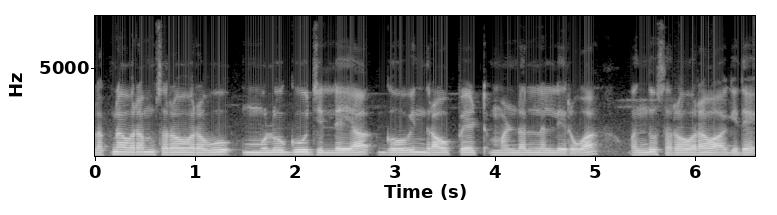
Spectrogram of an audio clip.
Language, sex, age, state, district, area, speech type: Kannada, male, 18-30, Karnataka, Davanagere, rural, read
